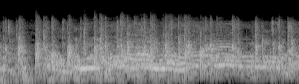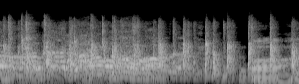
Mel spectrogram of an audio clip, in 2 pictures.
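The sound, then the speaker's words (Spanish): Spectators at a sporting contest on a stage clap loudly and rapidly for Calimán's victory, a dense, steady patter of many hands for several seconds, with excited voices calling out over it before the applause thins toward the end. “Los espectadores aplauden con entusiasmo.”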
